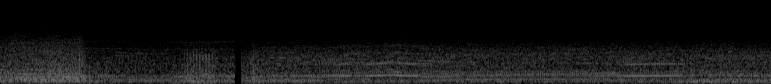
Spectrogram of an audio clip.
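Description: Race trucks in the Truck Series at the Milwaukee Mile accelerate on the oval, a steady dense engine roar with rising revving tones, loud and sustained with a brief dropout.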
